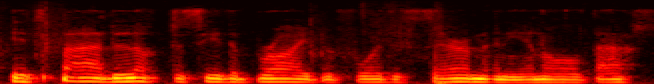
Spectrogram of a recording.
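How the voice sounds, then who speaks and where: Casting: male actor as creepy leering watcher, very dark husky tone, muffled sound, horror audio drama. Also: mid-range voice, fairly even intonation, brisk, slight background noise, natural voice. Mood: eerie, leering. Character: eerie, leering male onlooker, hungry to watch.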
